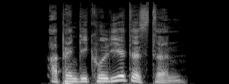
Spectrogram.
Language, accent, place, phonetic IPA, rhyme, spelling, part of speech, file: German, Germany, Berlin, [apɛndikuˈliːɐ̯təstn̩], -iːɐ̯təstn̩, appendikuliertesten, adjective, De-appendikuliertesten.ogg
- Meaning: 1. superlative degree of appendikuliert 2. inflection of appendikuliert: strong genitive masculine/neuter singular superlative degree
